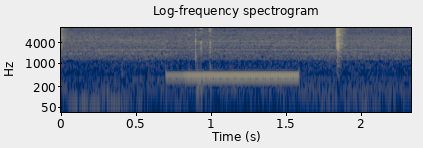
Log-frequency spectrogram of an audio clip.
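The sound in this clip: Telephone tone after a dropped call: one steady, mid-low electronic beep lasting about a second, clear above a noisy background hiss.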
